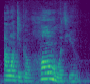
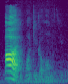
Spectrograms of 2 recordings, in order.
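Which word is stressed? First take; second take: home; I. First: The word home is stressed. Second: The word I is stressed.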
